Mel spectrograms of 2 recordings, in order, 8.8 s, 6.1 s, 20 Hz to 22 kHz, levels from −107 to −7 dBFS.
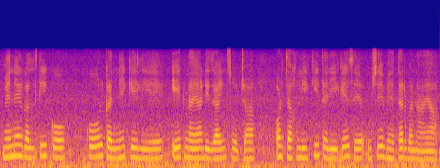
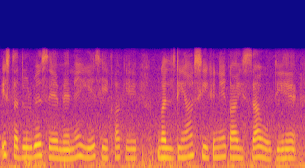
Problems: constant background noise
